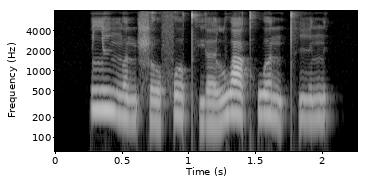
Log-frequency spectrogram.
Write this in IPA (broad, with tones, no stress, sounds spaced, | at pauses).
l i˥˨ ŋ ə˨˦ n ʂ ɤ˨˦ f ɤ˥˨ t̪ʰ j ɛ˨˦ l w ä˥˨ kʰ w ə˥˨ n t̪ʰ i˦ n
